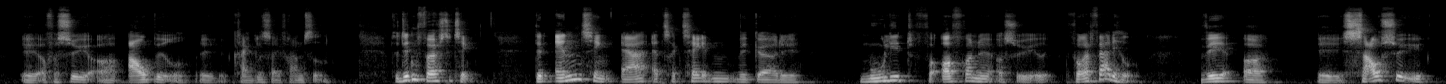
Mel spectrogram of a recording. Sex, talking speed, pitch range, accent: male, 135 wpm, 110-150 Hz, native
